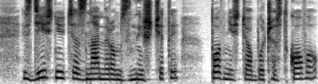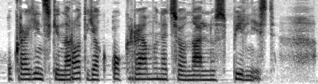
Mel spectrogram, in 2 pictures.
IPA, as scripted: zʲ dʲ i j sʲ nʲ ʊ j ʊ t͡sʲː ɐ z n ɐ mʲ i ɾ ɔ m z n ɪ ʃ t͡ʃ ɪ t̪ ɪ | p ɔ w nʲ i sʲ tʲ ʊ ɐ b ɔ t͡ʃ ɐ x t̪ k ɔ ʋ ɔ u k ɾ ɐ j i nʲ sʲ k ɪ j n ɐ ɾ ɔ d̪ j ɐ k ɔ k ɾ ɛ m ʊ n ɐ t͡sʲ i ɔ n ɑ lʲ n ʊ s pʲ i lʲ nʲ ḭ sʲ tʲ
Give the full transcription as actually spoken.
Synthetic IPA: zʲ dʲ i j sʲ nʲ ʊ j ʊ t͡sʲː ɐ z n ɑ mʲ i ɾ ɔ m z n ɪ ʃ t͡ʃ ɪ t̪ ɪ | p ɔ w nʲ i sʲ tʲ ʊ ɐ b ɔ t͡ʃ ɐ s t̪ k ɔ ʋ ɔ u k ɾ ɐ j i nʲ sʲ k ɪ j n ɐ ɾ ɔ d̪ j ɐ k ɔ k ɾ ɛ m ʊ n ɐ t͡sʲ i ɔ n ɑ lʲ n ʊ s pʲ i lʲ nʲ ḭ sʲ tʲ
